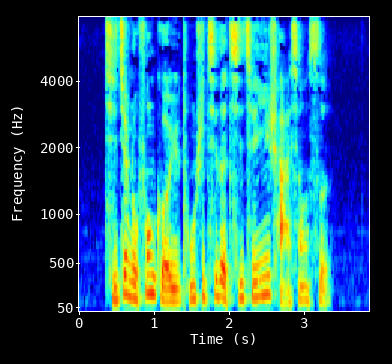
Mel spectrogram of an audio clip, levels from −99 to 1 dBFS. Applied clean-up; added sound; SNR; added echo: none; none; none; none.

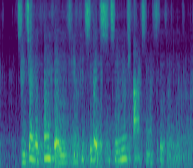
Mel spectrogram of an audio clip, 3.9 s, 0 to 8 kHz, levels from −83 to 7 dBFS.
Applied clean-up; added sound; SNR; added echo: neural separator model SepFormer DNS4.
